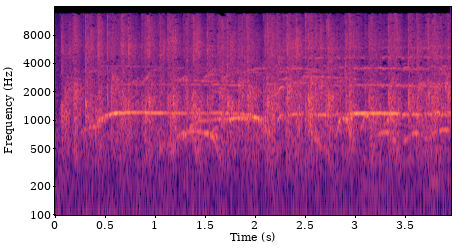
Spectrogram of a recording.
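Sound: audience applause and cheering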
